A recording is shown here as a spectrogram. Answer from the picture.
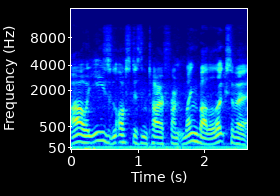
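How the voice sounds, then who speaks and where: A man talks at a moderate pace and fairly high pitch over noticeable background noise. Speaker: sim racing commentator. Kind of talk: live commentary. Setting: live stream. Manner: animated.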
